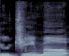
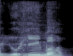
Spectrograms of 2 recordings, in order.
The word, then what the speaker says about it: Ujima: that fucking one word it could be ujima or yuhima could the J be pronounced no it's j so yeah I think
